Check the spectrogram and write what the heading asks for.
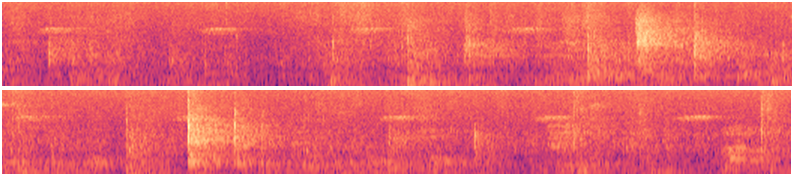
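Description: Backsword sparring on a wooden hall floor: shuffling footsteps and a heavy stamp about three seconds in, with two sharp clashes of the swords about four and six and a half seconds in, the second the loudest. Short shoe squeaks on the floor recur throughout.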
